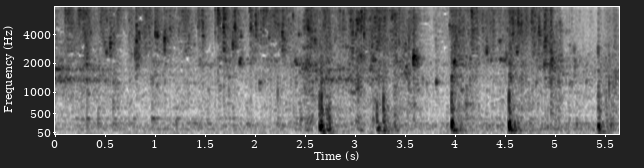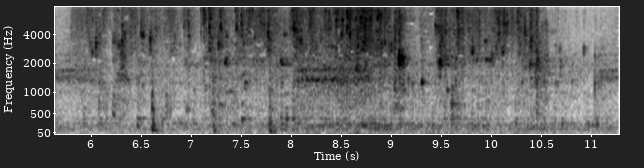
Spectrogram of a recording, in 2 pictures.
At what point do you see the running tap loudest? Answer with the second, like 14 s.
9 s.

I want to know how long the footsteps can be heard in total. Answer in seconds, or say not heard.
5 s.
